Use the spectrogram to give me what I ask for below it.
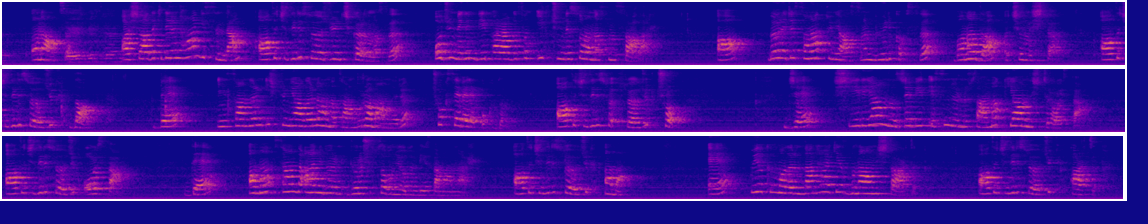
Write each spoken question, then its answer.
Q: Aşağıdakilerin hangisinden altı çizili sözcüğün çıkarılması, o cümlenin bir paragrafın ilk cümlesi olmasını sağlar?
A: Doğru yanıt C.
